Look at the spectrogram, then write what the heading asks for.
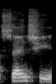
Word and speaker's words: Senshi: And Gemma, a little bit about Senshi, is that correct?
